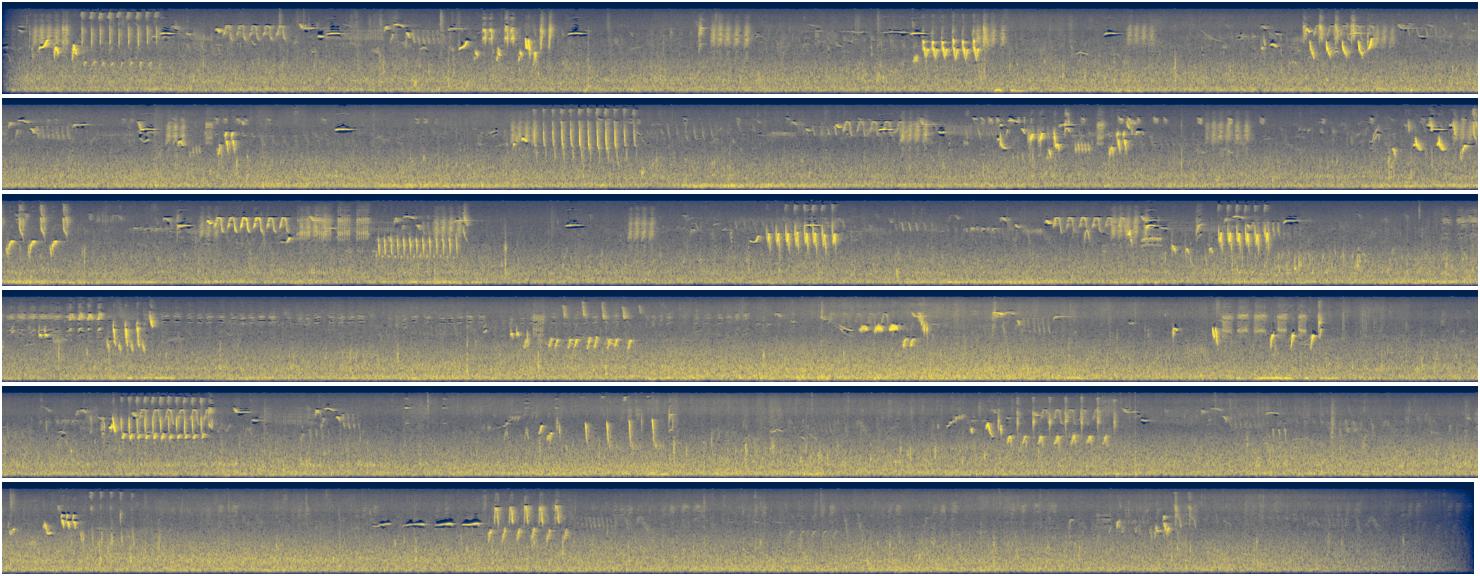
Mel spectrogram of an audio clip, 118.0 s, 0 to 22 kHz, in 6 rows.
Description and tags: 20190507.nightingales.river
Nightingale singing, with wawelets, wind, and other birds (warblers, tits) in background. EM172 Matched Stereo Pair (Clippy XLR, by FEL Communications Ltd) into Sound Devices Mixpre-3. Recorded near Fuente de la Geregosa (Santiago de Alcantara, Caceres Province, Extremadura, Spain)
